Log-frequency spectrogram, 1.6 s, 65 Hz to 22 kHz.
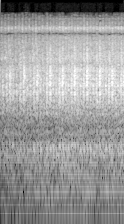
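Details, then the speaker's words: Honda H22 (G23BK) engine at cold idle, ticking heard at the cylinder head, not the piston; lost motion actuators replaced and timing belt tightened without fixing it, owner suspects valve springs/retainers. Fast, light, evenly spaced top-end valvetrain tick. "it's not the Piston no it really it does coming from uh from the cylinder head right here"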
